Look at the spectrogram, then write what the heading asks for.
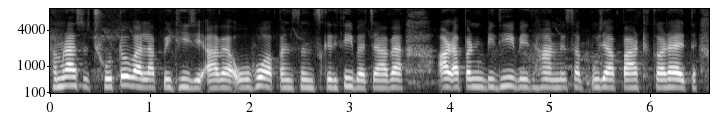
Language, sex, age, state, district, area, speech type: Maithili, female, 18-30, Bihar, Muzaffarpur, rural, spontaneous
